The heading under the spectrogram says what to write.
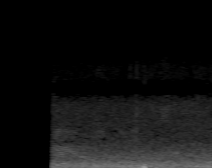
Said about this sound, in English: I'm in Iceland, and this is the waterfall that I was just going to for the talking Schiff that we just did. Truly unbelievable. Unbelievable.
